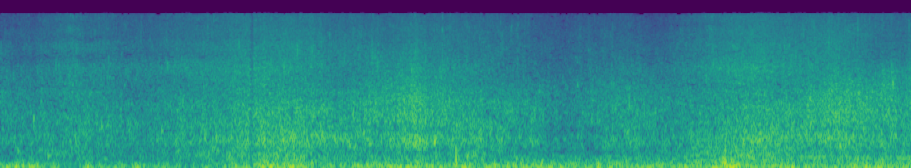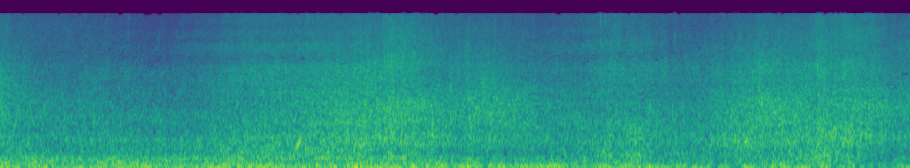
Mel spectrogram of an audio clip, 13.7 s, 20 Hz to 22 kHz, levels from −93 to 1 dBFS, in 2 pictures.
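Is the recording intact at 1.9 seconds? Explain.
No. Between 1.87 and 1.91 s there is a brief smear or wobble where the sound blurs for a moment before settling back. This is short concealed packet loss: about 20 ms of audio never reached the decoder in time, and the receiver covered roughly 13 ms of that gap by extending the preceding sound, then blended back into the real signal. The patch hides the hole but leaves this small audible seam.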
